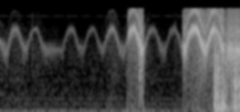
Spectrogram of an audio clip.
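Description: A high electronic warble sweeping up and down about three times a second, interrupted by a short loud rushing burst about a second and a quarter in and another starting just before the end.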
